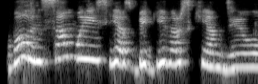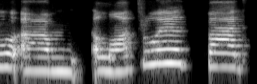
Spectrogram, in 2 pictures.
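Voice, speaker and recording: Woman, slow, hesitant fillers, interview guest. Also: high voice, animated. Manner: deliberate, with many ums and uhs. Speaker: guest, magazine editor. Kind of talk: interview answers.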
